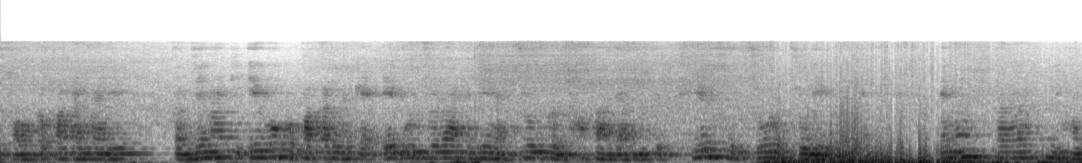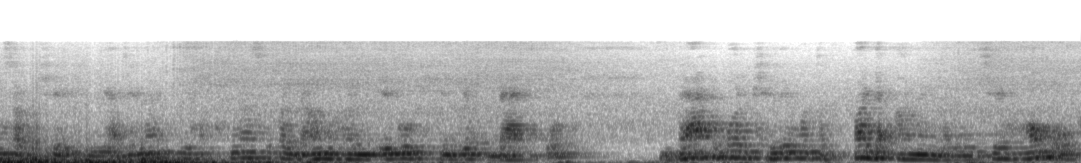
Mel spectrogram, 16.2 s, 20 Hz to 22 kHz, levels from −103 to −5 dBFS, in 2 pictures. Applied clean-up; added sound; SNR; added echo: none; Engine; 1 dB; reverberation time 0.9 s.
